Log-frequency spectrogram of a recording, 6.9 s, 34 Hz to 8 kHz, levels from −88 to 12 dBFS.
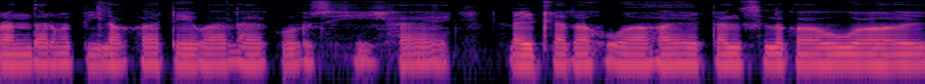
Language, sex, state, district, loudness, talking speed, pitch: Hindi, male, Bihar, Bhagalpur, -32 LUFS, 140 wpm, 120 Hz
